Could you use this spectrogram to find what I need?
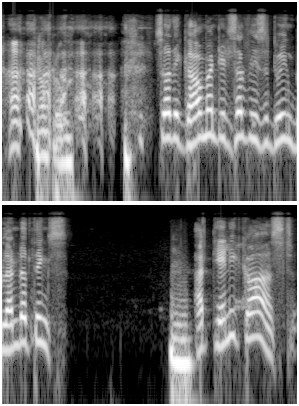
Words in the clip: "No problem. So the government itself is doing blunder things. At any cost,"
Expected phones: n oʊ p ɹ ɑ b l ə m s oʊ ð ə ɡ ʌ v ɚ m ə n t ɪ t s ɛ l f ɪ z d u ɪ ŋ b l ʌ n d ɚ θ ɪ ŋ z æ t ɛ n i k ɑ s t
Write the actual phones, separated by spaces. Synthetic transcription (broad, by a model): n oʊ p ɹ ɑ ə s oʊ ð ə ɡ ʌ v ɚ m ə n t ɪ t s ɛ l f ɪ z d u ɪ ŋ b l ʌ n d ɚ t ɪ ŋ s æ t ɛ n i k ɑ s t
